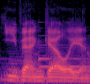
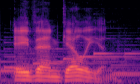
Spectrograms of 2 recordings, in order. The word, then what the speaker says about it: Evangelion: noticed I've been pronouncing Evangelion with a hard e at the front but I'm using a hard G in the middle despite the word Angel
